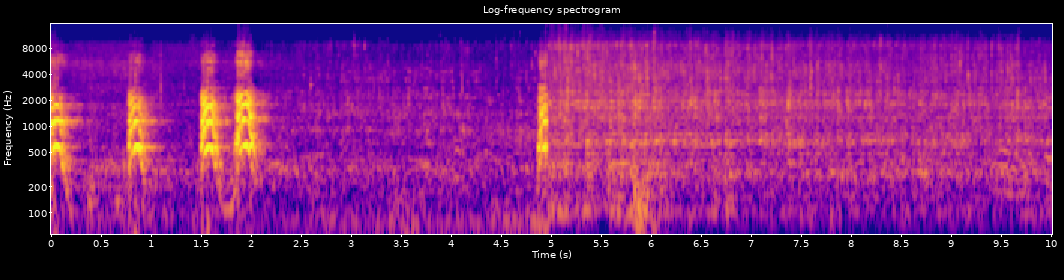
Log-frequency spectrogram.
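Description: A dog barks four times in the first two seconds. About five seconds in, a steady splash of water starts: stream water, pumped up through a hose, pouring into a rusty steel barrel.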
